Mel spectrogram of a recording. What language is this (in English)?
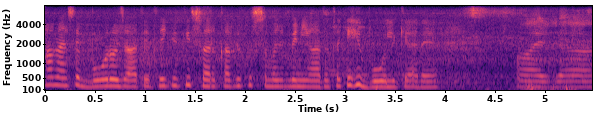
Urdu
